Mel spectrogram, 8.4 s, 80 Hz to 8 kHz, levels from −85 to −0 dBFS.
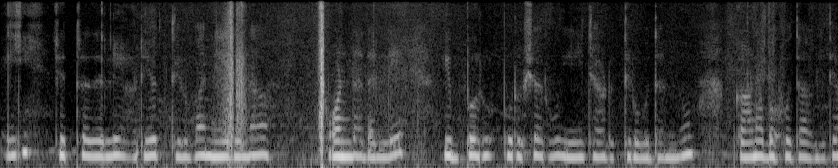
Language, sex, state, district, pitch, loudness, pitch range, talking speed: Kannada, female, Karnataka, Belgaum, 225 Hz, -27 LUFS, 215-235 Hz, 65 wpm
